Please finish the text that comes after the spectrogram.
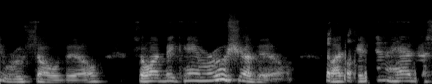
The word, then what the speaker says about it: Russiaville: Well, Rushville is spelled Russiaville, pronounced Rushville, and it is from a French Canadian named Rousseau, Rossseau, who was half Indian.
